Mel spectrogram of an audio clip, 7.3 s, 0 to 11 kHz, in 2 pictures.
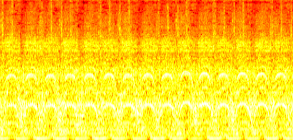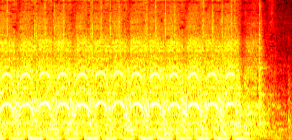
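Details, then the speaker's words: Ford 555 backhoe diesel, head just reinstalled and retorqued after winter, temporary fuel return line: steady cranking at about three and a half compression beats a second that never starts; possibly fuel starved from gelled fuel or a plugged filter. "Okay. So, it doesn't seem to want to start. I'm not really surprised."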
